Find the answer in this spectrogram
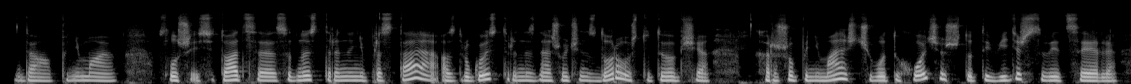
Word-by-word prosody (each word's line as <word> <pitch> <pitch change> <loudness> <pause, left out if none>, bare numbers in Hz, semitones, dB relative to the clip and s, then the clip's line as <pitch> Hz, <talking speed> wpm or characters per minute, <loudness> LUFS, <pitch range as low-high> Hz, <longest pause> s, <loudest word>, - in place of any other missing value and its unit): Да, 175 -2 -2
понимаю. 185 -3 -2 0.4
Слушай, 185 -3 -1
ситуация, 190 -2 +2
с 175 - -9
одной 195 +2 +2
стороны, 185 -2 -1
непростая, 185 - +1
а 180 -2 +1
с 170 - -6
другой 185 +6 +2
стороны, 195 -7 -3
знаешь, 180 0 -1
очень 185 +1 -2
здорово, 205 - +2
что 175 -1 -9
ты 185 - -1
вообще 180 -1 0 0.4
хорошо 180 - 0
понимаешь, 190 +7 +2
чего 185 -8 -1
ты 180 +3 -5
хочешь, 235 - +2
что 190 - -3
ты 180 +4 -2
видишь 185 +8 +1
свои 180 -3 0
цели, 170 -1 +1
185 Hz, 150 wpm, -23 LUFS, 175-200 Hz, 0.4 s, ситуация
